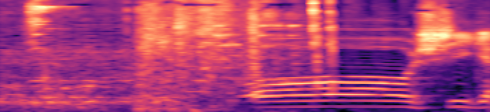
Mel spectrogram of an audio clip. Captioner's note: intense instrumental music; device crashes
